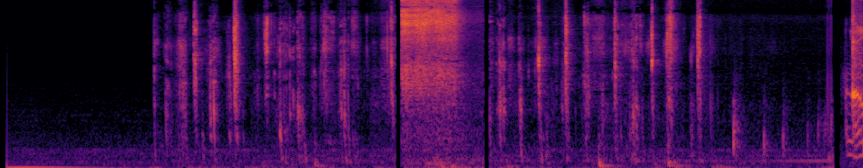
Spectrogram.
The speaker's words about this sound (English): See? Told ya. Willowbacks always spray when they're hungry.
